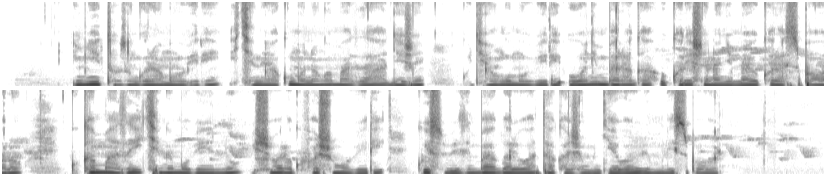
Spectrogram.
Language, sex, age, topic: Kinyarwanda, female, 18-24, health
